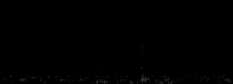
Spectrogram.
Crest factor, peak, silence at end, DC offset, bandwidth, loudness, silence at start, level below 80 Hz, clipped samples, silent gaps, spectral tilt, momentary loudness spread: 20 dB; -46 dBFS; 0 s; under 0.1%; 7.4 kHz; -68 LUFS; 0.05 s; -78 dBFS; under 0.1%; none; -5.5 dB/octave; 5 LU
